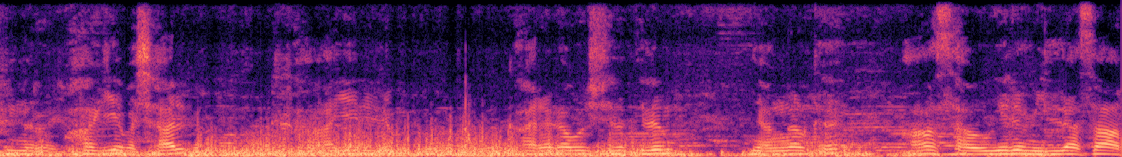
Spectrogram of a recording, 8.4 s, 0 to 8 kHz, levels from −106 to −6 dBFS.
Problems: constant background noise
